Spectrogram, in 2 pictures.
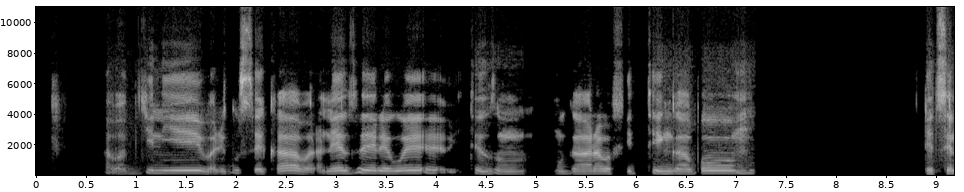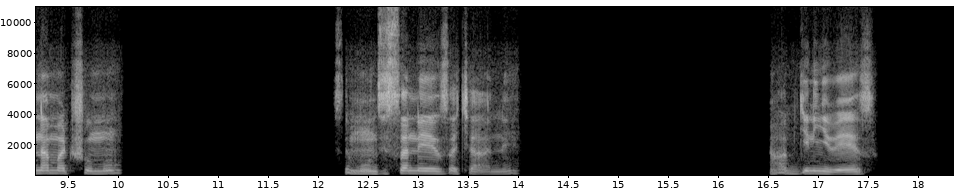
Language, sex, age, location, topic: Kinyarwanda, male, 25-35, Musanze, government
